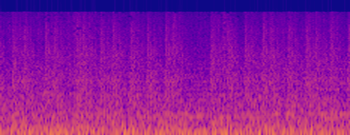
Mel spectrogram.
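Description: Mounted machine gun firing in Call of Duty, a continuous loud roar of rapid shots with steady unbroken density, close and filling the whole stretch with no voices.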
